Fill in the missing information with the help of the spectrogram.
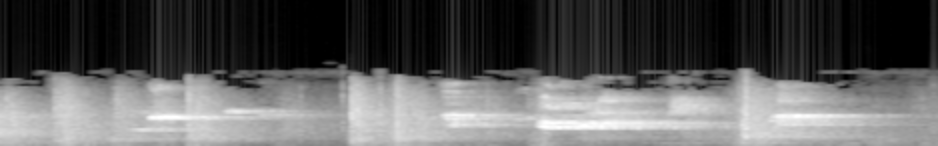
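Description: Squash rally: the ball is struck by rackets and hits the court walls in sharp cracks every second or so, among high squeaks of shoes on the wooden floor.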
